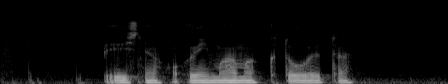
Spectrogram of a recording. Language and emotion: Russian, sad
